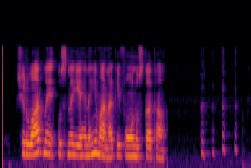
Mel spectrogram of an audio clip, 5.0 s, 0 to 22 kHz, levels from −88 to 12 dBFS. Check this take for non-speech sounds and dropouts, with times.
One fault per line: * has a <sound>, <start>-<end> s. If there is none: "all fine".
* has a laugh, 4.0-4.8 s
